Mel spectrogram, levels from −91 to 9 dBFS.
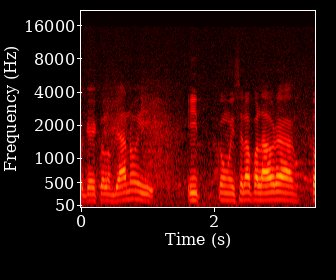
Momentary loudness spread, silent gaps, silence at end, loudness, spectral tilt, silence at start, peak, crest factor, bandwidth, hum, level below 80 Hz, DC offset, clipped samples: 13 LU; none; 0 s; -37 LUFS; -6 dB/octave; 0 s; -22 dBFS; 16 dB; 16 kHz; none; -74 dBFS; under 0.1%; under 0.1%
